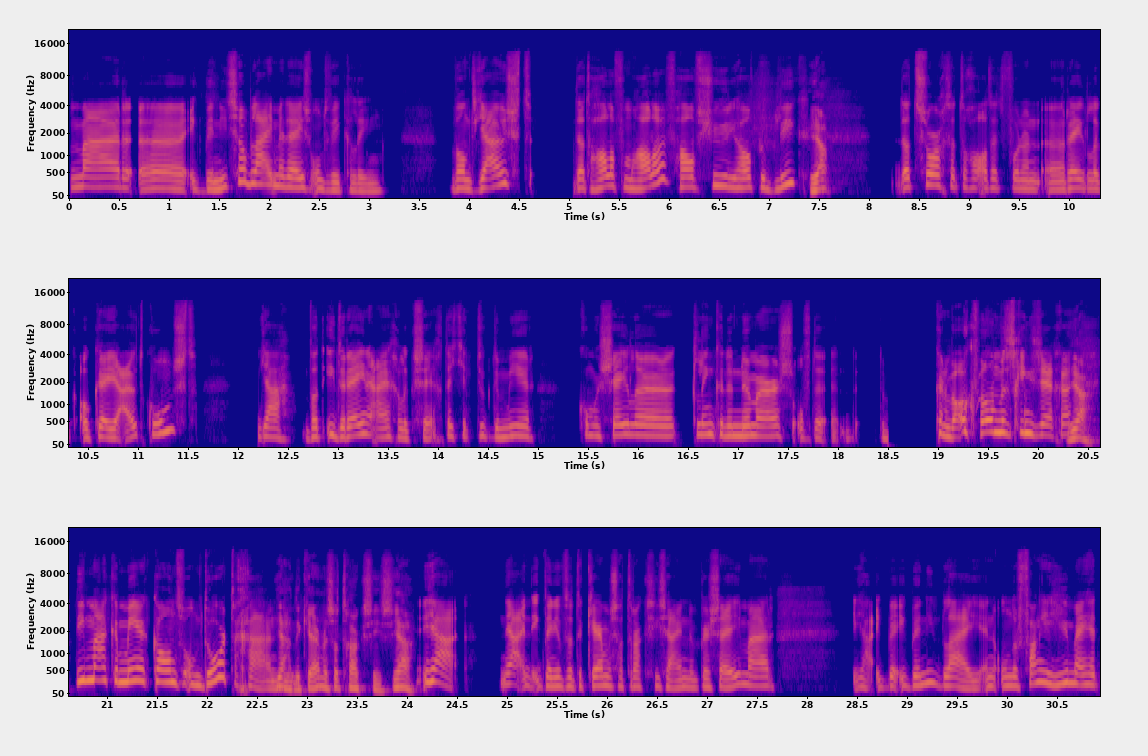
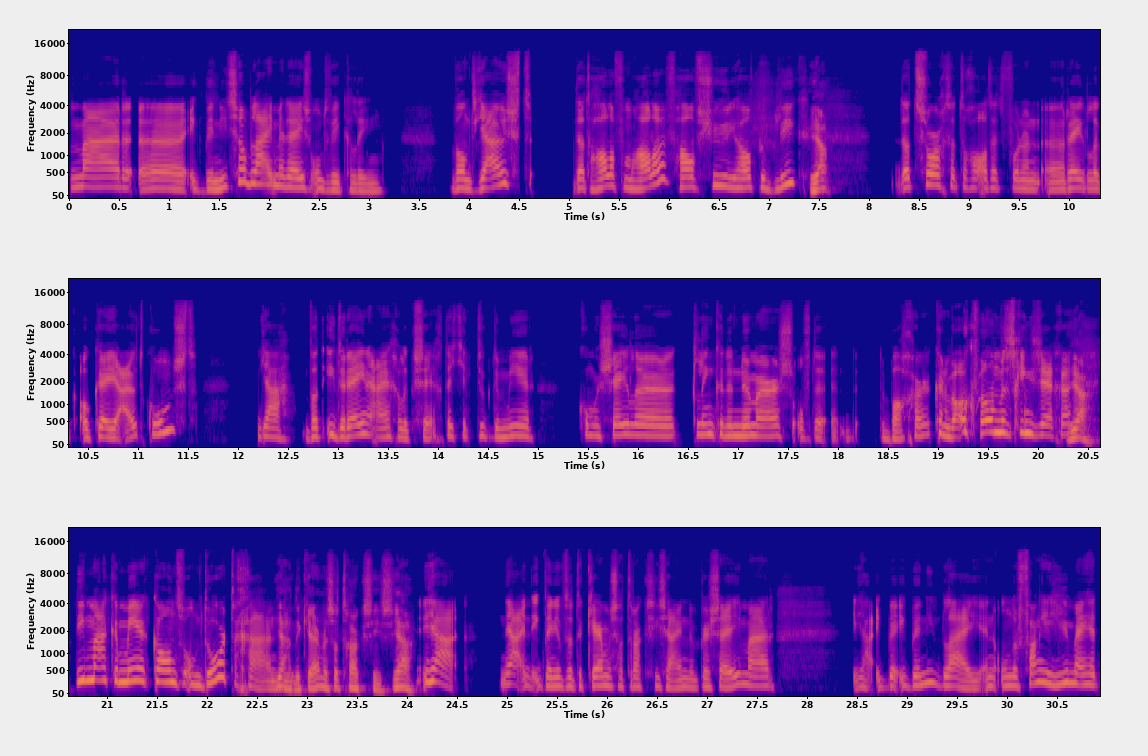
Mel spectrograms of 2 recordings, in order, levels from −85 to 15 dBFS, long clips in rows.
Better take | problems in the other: second | audio cutting out; at 19 s

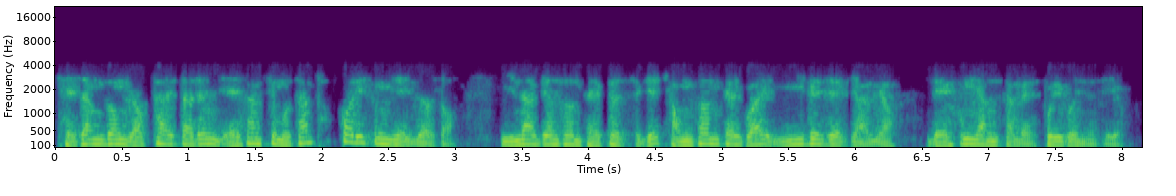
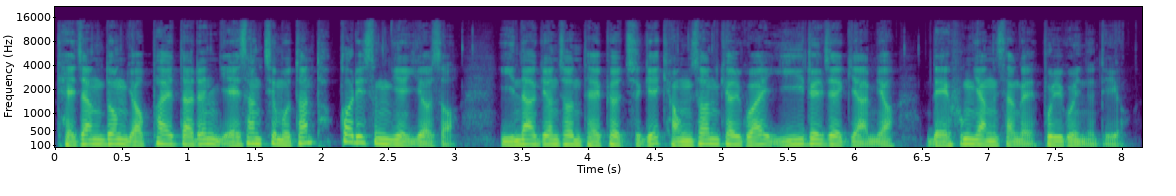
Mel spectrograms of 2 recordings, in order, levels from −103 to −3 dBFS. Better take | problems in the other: second | garbled, watery; badly; nothing above 2.5 kHz

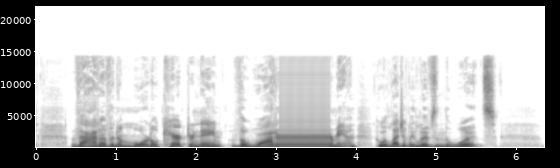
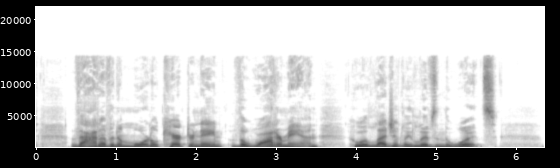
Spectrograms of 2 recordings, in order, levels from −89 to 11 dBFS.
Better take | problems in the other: second | audio freezing; at 3 s for 0.5 s

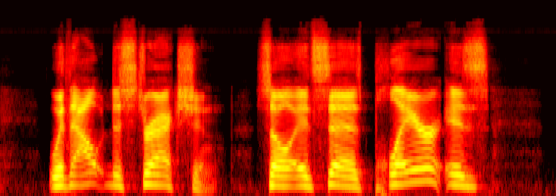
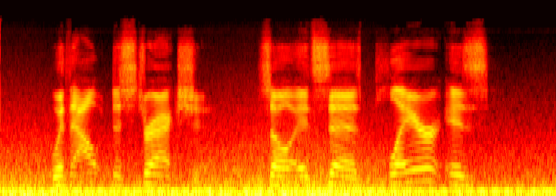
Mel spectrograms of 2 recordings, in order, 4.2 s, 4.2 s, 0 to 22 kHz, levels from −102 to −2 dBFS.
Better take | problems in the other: first | low rumble; noticeable; throughout; 15 dB below the speech

